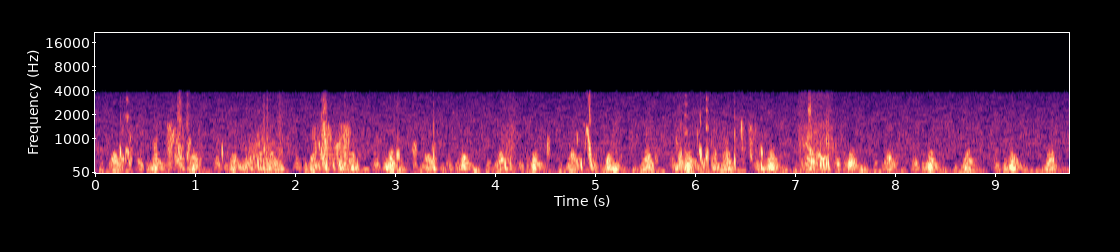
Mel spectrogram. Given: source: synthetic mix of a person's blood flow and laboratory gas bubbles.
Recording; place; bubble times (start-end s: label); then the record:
Doppler ultrasound of blood flow; precordium
0.21-0.38 s: bubbles
0.56-0.64 s: bubbles
0.70-1.04 s: bubbles
1.24-1.31 s: bubbles
1.46-1.91 s: bubbles
2.16-2.66 s: bubbles
2.88-3.08 s: bubbles
3.16-3.24 s: bubbles
3.35-3.44 s: bubbles
4.04-4.20 s: bubbles
4.50-4.56 s: bubbles
4.78-5.01 s: bubbles
5.12-5.27 s: bubbles
5.48-5.63 s: bubbles
5.79-5.94 s: bubbles
6.00-6.33 s: bubbles
6.36-6.71 s: bubbles
7.03-7.44 s: bubbles
From the record:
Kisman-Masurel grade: 232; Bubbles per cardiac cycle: several, 3 to 8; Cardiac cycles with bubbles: 50 to 99%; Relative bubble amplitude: moderate (0.250 to 0.450); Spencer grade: 3 (all of the cardiac periods contain showers or single bubble signals, but not dominating or overriding the cardiac motion signals); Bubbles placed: anywhere in the cardiac cycle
